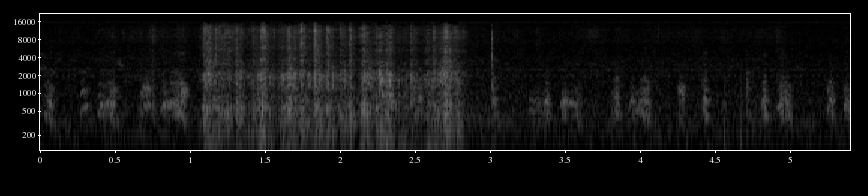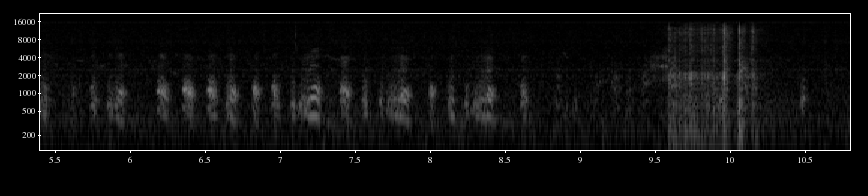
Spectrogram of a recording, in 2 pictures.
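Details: Chukar partridge used as a tethered decoy in a hunt, with five wild males coming in; a fast run of short, clipped calls repeats for several seconds, broken by loud bursts of flapping and rustling at the start and end.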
